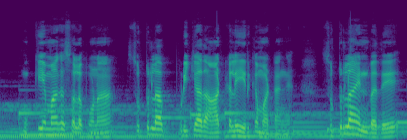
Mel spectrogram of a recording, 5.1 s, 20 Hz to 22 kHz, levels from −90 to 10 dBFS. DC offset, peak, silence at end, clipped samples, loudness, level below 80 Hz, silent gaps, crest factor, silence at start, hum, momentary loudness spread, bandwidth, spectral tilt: under 0.1%; 0 dBFS; 0 s; under 0.1%; -18 LUFS; -48 dBFS; none; 18 dB; 0 s; none; 11 LU; 11 kHz; -7 dB/octave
